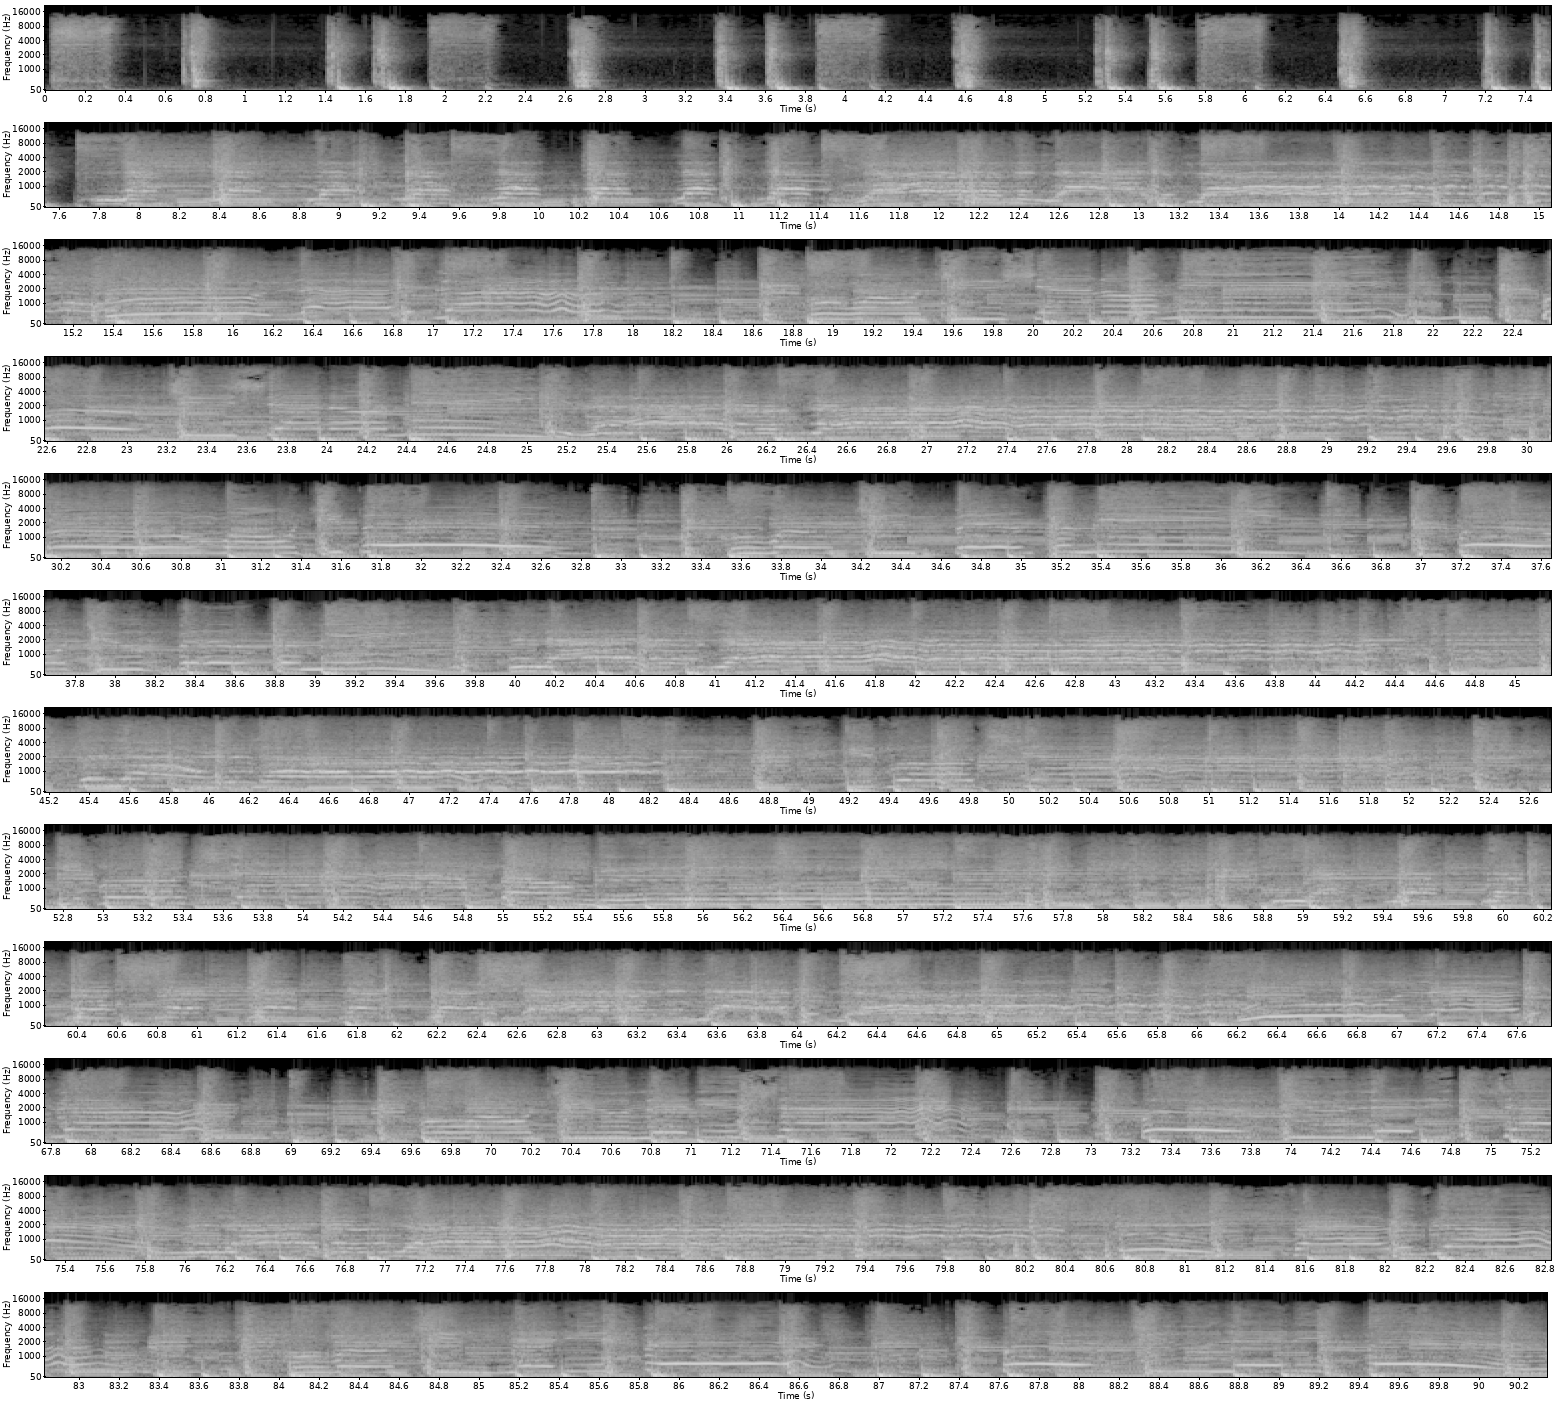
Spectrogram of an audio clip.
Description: ハンド・クラップ＋ドラムが印象的なグラム・ロック・クラシック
